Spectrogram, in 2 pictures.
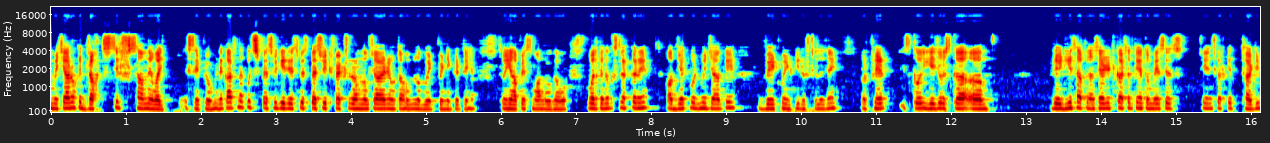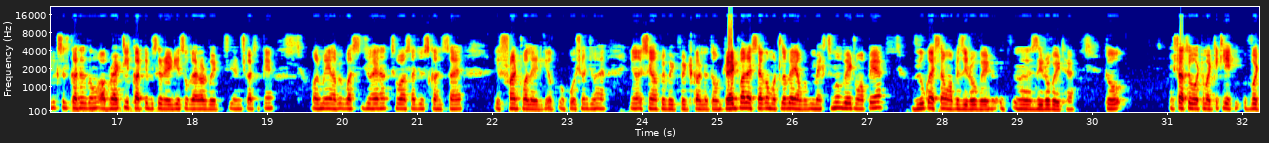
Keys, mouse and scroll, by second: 0.2-3.3 middle drag, 7.9-11.0 drag, 11.2-11.7 scroll up 1, 11.7-14.0 scroll down 1, 14.0-16.8 drag, 16.8-19.8 right drag, 19.8-27.2 drag, 31.3-32.2 drag.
